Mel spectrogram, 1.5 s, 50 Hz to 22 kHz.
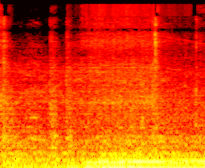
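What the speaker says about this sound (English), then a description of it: "engine rumbles into life" A 1994 Mercedes-Benz G320 engine catches on the key and settles into a steady, low, quiet rumble, loud and close after a brief moment of cranking.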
